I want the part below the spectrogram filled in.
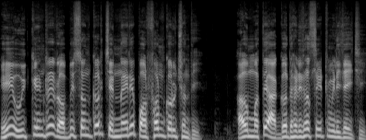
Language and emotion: Odia, happy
